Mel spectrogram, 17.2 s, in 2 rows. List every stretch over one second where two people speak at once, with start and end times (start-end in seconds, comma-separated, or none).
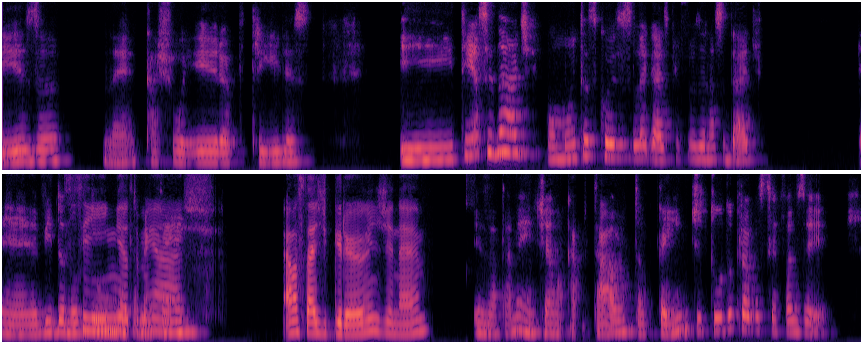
9.2-10.7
